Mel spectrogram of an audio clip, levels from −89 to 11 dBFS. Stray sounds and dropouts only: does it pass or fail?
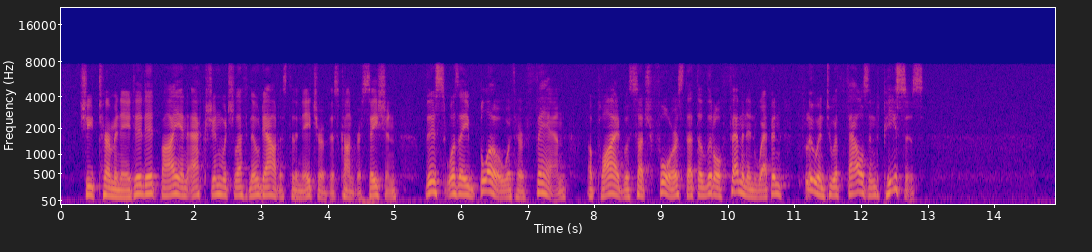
pass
